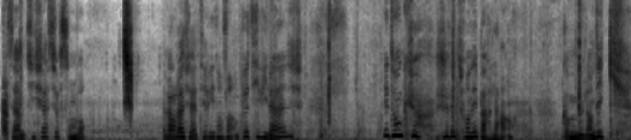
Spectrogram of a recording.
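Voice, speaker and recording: A woman talking casually to her phone camera while walking a countryside trail, upbeat and full of filler pauses. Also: fairly high pitch, darkish tone, a little hiss or hum. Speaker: vlogger walking a pilgrimage.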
